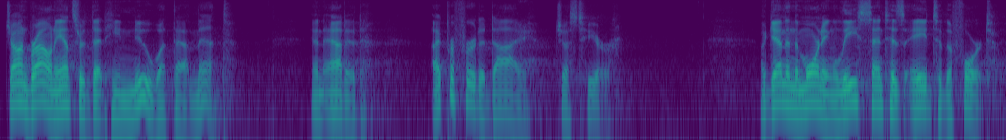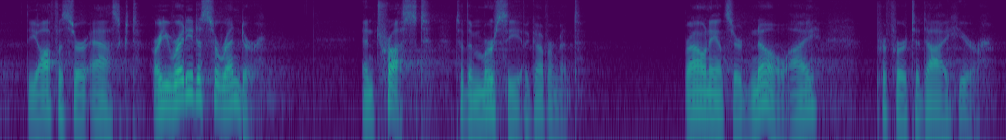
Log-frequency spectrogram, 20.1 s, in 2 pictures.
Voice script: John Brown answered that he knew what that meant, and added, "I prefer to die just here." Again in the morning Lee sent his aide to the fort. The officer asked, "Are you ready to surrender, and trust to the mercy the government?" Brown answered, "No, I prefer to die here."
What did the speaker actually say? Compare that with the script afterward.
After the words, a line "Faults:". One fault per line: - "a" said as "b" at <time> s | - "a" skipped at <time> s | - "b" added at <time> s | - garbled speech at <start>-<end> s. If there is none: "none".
John Brown answered that he knew what that meant, and added, "I prefer to die just here." Again in the morning Lee sent his aide to the fort. The officer asked, "Are you ready to surrender, and trust to the mercy the government?" Brown answered, "No, I prefer to die here."
Faults:
none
